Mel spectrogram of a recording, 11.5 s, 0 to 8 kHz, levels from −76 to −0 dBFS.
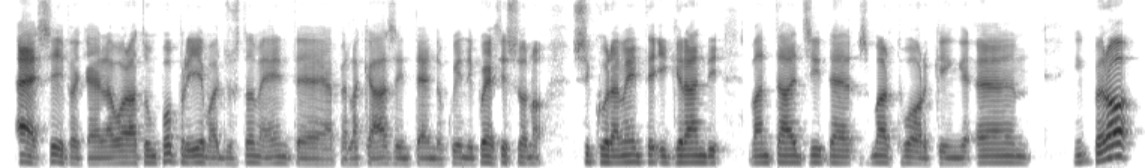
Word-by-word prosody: Eh - - +9
sì, 125 -3 0
perché 100 -1 -3
hai 95 - +1
lavorato 105 +2 +1
un 110 0 -4
po' 140 +1 -2
prima 115 -4 -1
giustamente 95 -3 -4
per 95 - -9
la 95 0 -4
casa 100 +1 -1
intendo, 95 -1 -4
quindi 100 -3 -5
questi 115 0 +1
sono - - -4 0.2
sicuramente 120 0 0
i 115 -3 0
grandi 115 0 +2 0.2
vantaggi 115 +1 0
del 110 -1 -1
smart 115 0 -2
working; 100 -1 -4
ehm, 110 0 0 0.4
in 120 +1 -10
però 200 +11 +7
110 Hz, 135 wpm, -24 LUFS, 100-115 Hz, 0.4 s, Eh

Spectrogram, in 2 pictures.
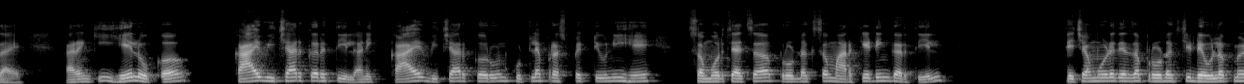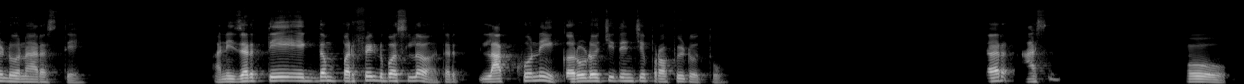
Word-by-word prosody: आहे. - - -4 0.5
कारण 125 +4 -1
की 175 - -6
हे 150 +5 +4
लोकं 150 0 +2 0.5
काय 140 +5 +6
विचार 165 +1 +1
करतील 160 -8 -1
आणि 120 +2 -4 0.2
काय 145 +7 +3
विचार 150 +2 -2
करून 150 +1 0
कुठल्या 160 +3 -3
प्रस्पेकटीव 150 -1 -4 0.2
हे 145 +2 -2 0.5
समोरच्याचं 140 +3 +2
प्रॉडक्टच 140 +2 -2
मार्केटिंग 155 +3 -1
करतील. 125 0 -2 1.3
त्याच्यामुळे 155 +4 +1
त्यांच्या 160 0 +2
प्रॉडक्टची 150 0 +1
डेव्हलपमेंट 150 +1 +3
होणार 125 -4 0
असते. 110 -6 -10 1.3
आणि 130 +3 -1
जर 150 +4 +6 0.2
ते 170 - +5 0.3
एकदम 165 +2 +1
परफेक्ट 155 +5 +2
बसलं, 165 -6 +1
तर - - -6 0.4
लाखोे 135 +6 +2
नाही, 185 -4 +1
करोडोची 155 +5 +4
त्यांची 160 -1 -2
प्रॉफिट 130 +1 -2
होतो. 110 - -10 2.6
तर - - +2 0.2
अस 130 - -8 1.3
हो. 120 -5 0
150 Hz, 100 wpm, -24 LUFS, 130-160 Hz, 2.6 s, काय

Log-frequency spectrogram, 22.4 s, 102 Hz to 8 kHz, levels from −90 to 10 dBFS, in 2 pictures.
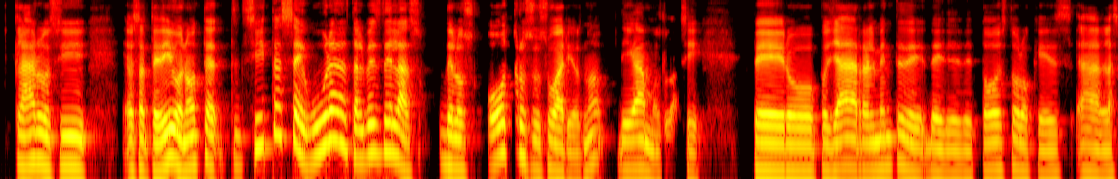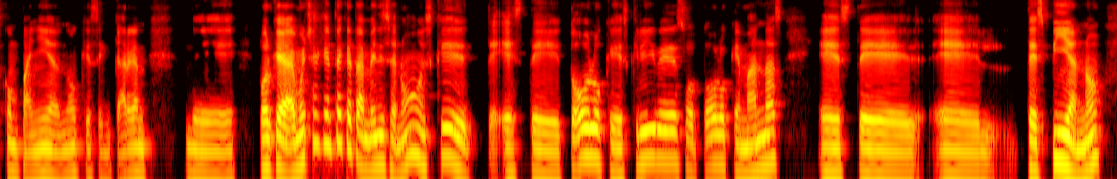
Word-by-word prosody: Claro, 150 -1 +3
sí, 140 -1 0 0.3
o 130 - 0
sea, 135 0 0
te 125 - +5
digo, 155 0 +7
no 145 +3 +2
te - - +3
t 150 - -13
sí 225 +12 -2
te 305 - 0
asegura 245 - +4
tal 175 -4 +1
vez 195 +2 +1
de 205 -1 +2
las 130 -8 +2
de 155 -2 +1
los 135 0 -2
otros 190 0 +1
usuarios, 120 -6 0
¿no?, - - -6
digámoslo, 130 -6 -1
así. - - -10 0.5
Pero, 120 -2 +4
pues, 120 -1 -2
ya 135 +1 +6
realmente 130 +3 -1
de 120 -5 0
de 110 -2 -1
de 105 -1 -4
de 105 -1 -6
todo 125 +4 0
esto 130 +1 -5
lo 120 -2 -3
que 105 -1 -5
es, 105 0 -10
ah, 115 -2 -2
las 105 0 -5
compañías, 110 -3 -5
¿no?, 110 +2 -8
que 110 -1 -12
se 105 - -15
encargan 110 +3 -6 0.3
de 105 -1 -6 0.2
porque 140 +1 +5
hay 115 - +6
mucha 165 - -1
gente 245 +1 -1
que 220 - +1
también 140 -7 0
dice, 145 -4 -3
no, 180 +7 -3
es 150 -1 -6
que 160 -7 -2
te 115 - -5
este, 110 -3 -4
todo 175 - +2
lo 175 -1 +3
que 115 -9 -4
escribes 165 +7 -2
o 130 -2 -6
todo 145 +3 -2
lo 150 0 -2
que 125 -6 -7
mandas, 140 +8 -1 0.3
este, 110 -3 -1 0.5
el 100 -1 -10 0.3
te 130 - +3
espían, 135 -1 +3
¿no? 155 +7 0
130 Hz, 190 wpm, -21 LUFS, 110-155 Hz, 0.5 s, digo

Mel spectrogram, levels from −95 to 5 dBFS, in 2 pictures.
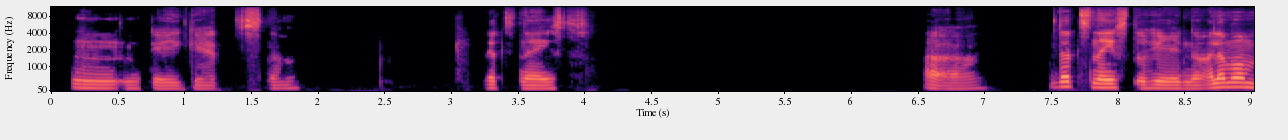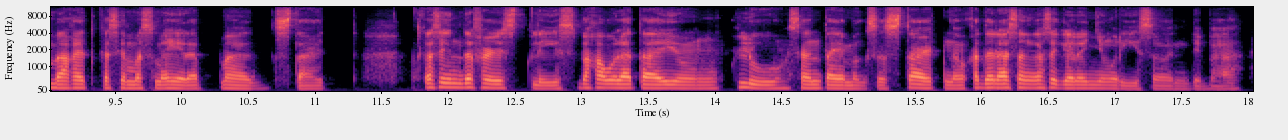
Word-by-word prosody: Hmm, 140 -2 -4 0.2
okey 120 -2 -7
gets 120 -1 0
'no. 130 +1 -14 1.4
That's 140 0 -5
nice. 125 -1 -3 2.5
Oo. 115 +2 -5 0.6
That's 195 -1 +4
nice 155 -1 +6
to 135 - -2
hear 135 -1 0
'no. 130 0 -4
Alam 175 +5 +3
mo 185 - +6
bakit 145 0 +2
kasi 145 +1 -2
mas 135 0 -1
mahirap 130 -2 0 0.2
mag-start? 120 -2 -1 0.6
Kasi 180 - +1
in 170 - 0
the 170 - +5
first 145 -4 +1
place 125 -1 -1
baka 155 +1 +1
wala 150 -1 +4
tayong 135 -2 0
clue 135 -6 -4
saan 140 0 +1
tayo 130 -2 +2
magsa-start 130 +3 +3
no. 125 0 -4
Kadalasan 155 0 +3
kasi 150 +2 0
ganun 135 -2 -1
yung 130 -1 -5
reason 115 -1 -4 0.2
di 110 - -12
ba. 110 +1 -11
135 Hz, 130 wpm, -23 LUFS, 125-150 Hz, 2.5 s, nice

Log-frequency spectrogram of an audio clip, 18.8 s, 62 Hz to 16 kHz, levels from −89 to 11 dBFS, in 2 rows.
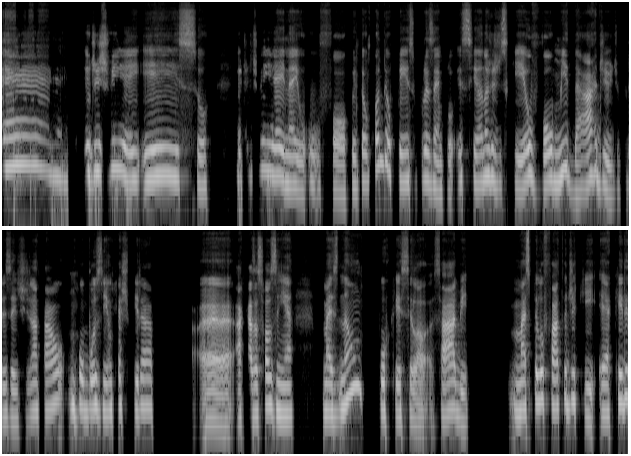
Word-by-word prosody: É, 280 -1 +1 0.5
eu 230 - +1
desviei 230 -3 +1
isso, 205 -3 +2 0.4
eu 190 - -6
desviei, 225 -2 0
né, 175 -2 +1
o 155 - -4
o 180 -3 -8
foco. 75 - -4
Então, 185 +3 -3
quando 290 +4 0
eu 250 - +2
penso 190 -4 -4
por 200 - -10
exemplo, 170 -6 -3
esse 190 0 -4
ano 185 +4 0
eu - - +3
já 210 - +2
disse, 175 -1 -7
que 165 - -2
eu 205 +5 +5
vou 175 0 +1
me 200 +7 +2
dar 160 - -1
de 175 -6 -3
de 155 +3 -19
presente 160 -1 -5
de 155 - -16
Natal, 185 +5 0
um 205 - -1
robozinho 190 -1 +1
que 200 - -5
aspira, 200 0 -2 0.7
eh, - - +5
a - - +2
casa 170 -1 +2
sozinha, 175 -3 +2 0.4
mas 175 -2 +2
não 290 - +3 0.2
porque, 180 -2 0
sei - - -3
lá 75 -3 0
sabe, 175 -7 +3 0.6
mas 190 -3 +1
pelo 230 +1 +4
fato 210 -1 +2
de 230 +2 +1
que, 190 -10 -5
é 175 0 +2
aquele 225 +8 +2
195 Hz, 165 wpm, -24 LUFS, 175-220 Hz, 0.7 s, eu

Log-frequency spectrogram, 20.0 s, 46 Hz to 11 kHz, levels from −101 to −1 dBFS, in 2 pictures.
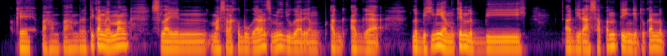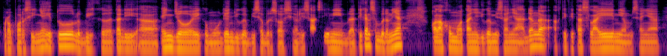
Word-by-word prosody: Oke, 100 -1 -2 0.2
paham 95 0 -5
paham. 95 +1 -4
Berarti 105 +3 -3
kan 130 - +7
memang 130 +5 +4 0.4
selain 95 -1 +2 0.4
masalah 95 -2 -1
kebugaran, 100 +4 0
sebenarnya 115 +2 -1
juga 95 -1 +1
ada - - -1
yang 90 0 -5 0.2
ag 100 0 -1 0.2
agak 95 -2 +1 0.5
lebih 105 -1 0
ini 135 - +6
ya, - - +4
mungkin 110 +5 +4
lebih, 95 +1 0 0.6
eee, 100 -1 +1
dirasa 95 -1 +2
penting 120 -6 +2
gitu - - -4
kan 110 -1 +2
leb 100 - -3
proporsinya 100 +3 -2
itu 125 +5 +4
lebih 90 -5 -3
ke 95 - -4 0.2
tadi, 95 -1 0
eee, 85 -1 -1
enjoy, 95 -4 +2
kemudian 90 +3 -2
juga 90 -2 -3
bisa 90 +1 -4
bersosialisasi 90 +3 -4
nih. 95 -2 0
Berarti 85 -1 -3
kan 130 - +6
sebenernya, 110 +6 +2 0.4
kalau 100 -2 +6
aku - - -4
mau 95 -1 +1
tanya 95 -1 +1
juga 95 +1 -1
misalnya, 95 -1 -2
ada 110 - +1
enggak 125 -1 +3
aktivitas - - -4
lain 100 +2 +3
yang 90 -2 -2
misalnya 95 0 -6
95 Hz, 160 wpm, -26 LUFS, 95-105 Hz, 0.6 s, kan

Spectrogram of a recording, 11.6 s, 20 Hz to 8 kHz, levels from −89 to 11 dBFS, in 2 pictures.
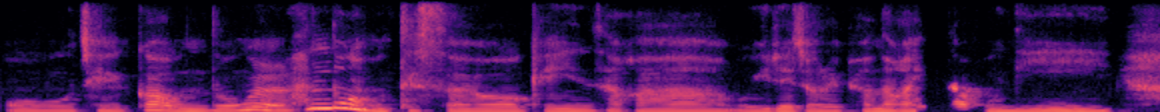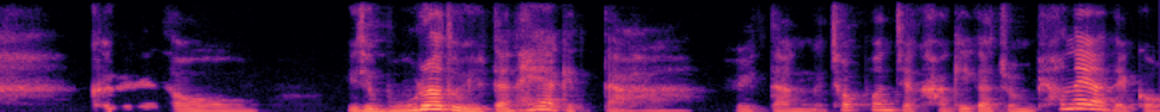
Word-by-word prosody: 어. 160 -2 -8
제가 160 +5 -1
운동을 170 +5 0
한동안 315 - +5
못 150 -1 -5
했어요, 145 -1 -2
개인사가 150 0 -5
뭐 - - -9
이래저래 145 -1 -4
변화가 150 +1 -2
있다 150 +1 -4
보니. 145 0 -3 0.7
그래서 150 -1 -4 0.4
이제 165 -1 +2
뭐라도 195 - +8
일단 160 +2 +2
해야겠다. 155 -6 -1
일단 150 -2 -4
첫 200 0 -1
번째 210 -2 -1
가기가 165 -1 -1
좀 145 -2 -4
편해야 295 - +5
될 140 - -3
것 140 - -3
155 Hz, 295 characters per minute, -22 LUFS, 145-170 Hz, 0.7 s, 뭐라도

